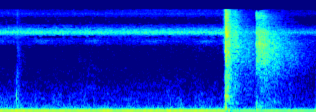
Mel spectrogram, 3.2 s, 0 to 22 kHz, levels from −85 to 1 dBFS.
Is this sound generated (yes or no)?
no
